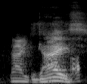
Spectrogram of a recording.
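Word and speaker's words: Guice: How does he pronounce his last name? Guys, yeah, Guys.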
